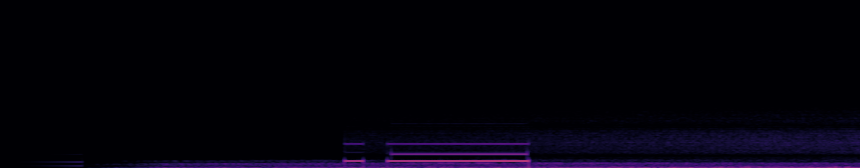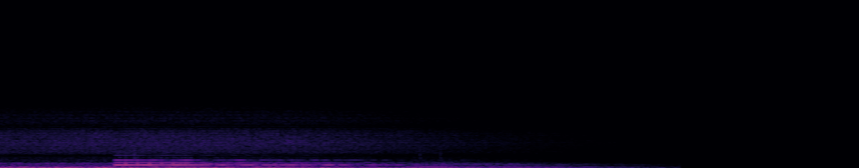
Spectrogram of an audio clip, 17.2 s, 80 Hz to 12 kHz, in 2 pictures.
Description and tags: Dark Emptiness 012
atmo, flims, experimental, ambient, oscuro, tenebroso, suspenso, dark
